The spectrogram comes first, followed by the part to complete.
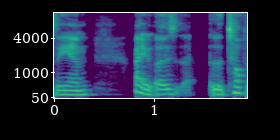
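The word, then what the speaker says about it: Eoin: arms and it's about Owen mcgonagal or Ian mcgonagal as I believe they pronounced it and I've definitely slipped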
